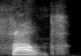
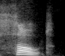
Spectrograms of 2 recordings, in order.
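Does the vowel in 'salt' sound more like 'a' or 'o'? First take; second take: a; o. First: The vowel sounds like an 'a'. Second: The vowel sounds like an 'o'. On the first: The speaker calls it right. "it's actually meant to be pronounced salt because it's an A, not an O" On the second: The speaker calls it wrong. "we say it the same way"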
